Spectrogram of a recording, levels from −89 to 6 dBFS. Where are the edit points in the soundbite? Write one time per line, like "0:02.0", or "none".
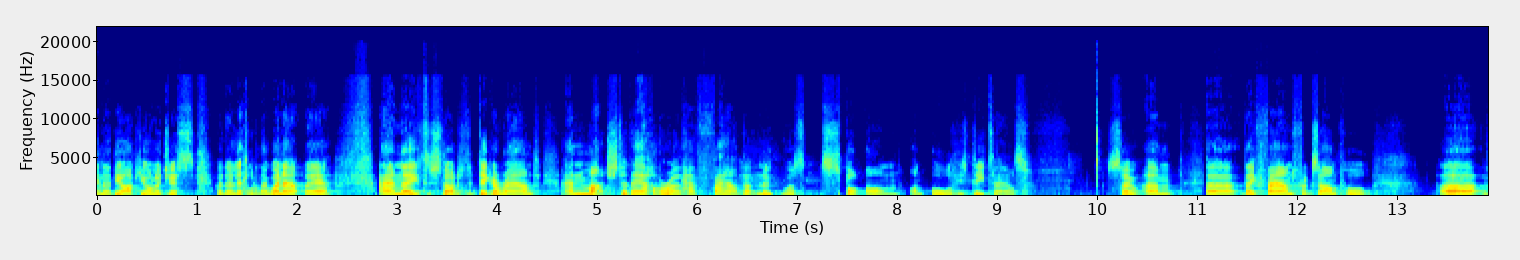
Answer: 0:01.6
0:05.8
0:08.1
0:11.0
